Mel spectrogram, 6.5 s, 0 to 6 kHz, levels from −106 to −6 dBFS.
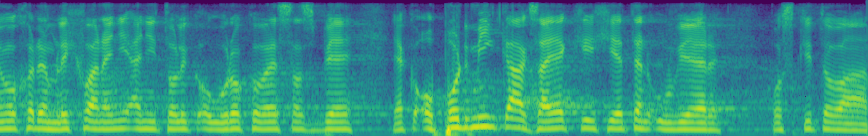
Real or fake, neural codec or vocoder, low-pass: real; none; 5.4 kHz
